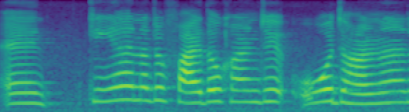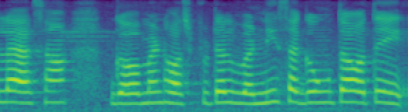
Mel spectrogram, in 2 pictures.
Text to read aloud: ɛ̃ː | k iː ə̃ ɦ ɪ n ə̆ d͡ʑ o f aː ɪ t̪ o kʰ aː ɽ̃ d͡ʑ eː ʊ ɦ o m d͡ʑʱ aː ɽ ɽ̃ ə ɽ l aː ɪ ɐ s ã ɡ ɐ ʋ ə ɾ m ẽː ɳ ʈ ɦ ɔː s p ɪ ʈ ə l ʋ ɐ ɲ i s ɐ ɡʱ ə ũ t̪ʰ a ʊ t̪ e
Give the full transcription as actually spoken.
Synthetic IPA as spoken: ɛ̃ː | k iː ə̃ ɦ ɪ n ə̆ d͡ʑ o f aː ɪ d̪ o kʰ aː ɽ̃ d͡ʑ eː ʊ ɦ o d͡ʑʱ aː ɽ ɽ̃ ə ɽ l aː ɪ ɐ s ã ɡ ɐ ʋ ə ɾ m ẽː ɳ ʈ ɦ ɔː s p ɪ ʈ ə l ʋ ɐ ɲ i s ɐ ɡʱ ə ũ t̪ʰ a ʊ t̪ e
